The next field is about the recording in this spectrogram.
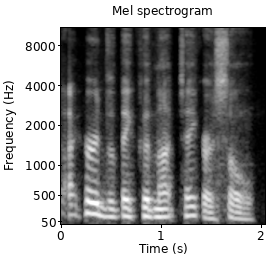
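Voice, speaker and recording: A man hosting an interview show, chatting casually and putting questions to his guest in a tentative, halting way. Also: mid-range voice, lively intonation, darkish tone.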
